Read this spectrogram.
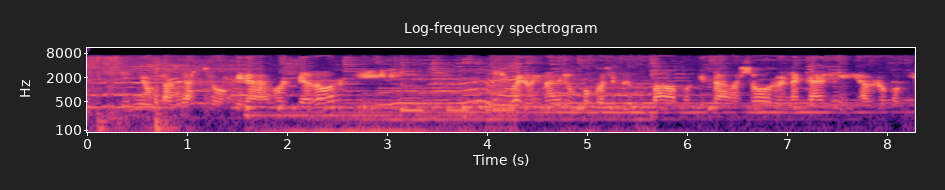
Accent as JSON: {"language": "Spanish", "country": "Bolivia", "moved": "yes", "lives_now": "Argentina", "said": "cómo llegué desde Bolivia a Argentina tiene que ver con una cierta preocupación de..."}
